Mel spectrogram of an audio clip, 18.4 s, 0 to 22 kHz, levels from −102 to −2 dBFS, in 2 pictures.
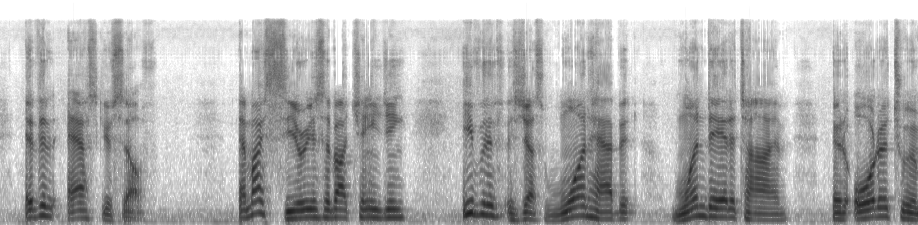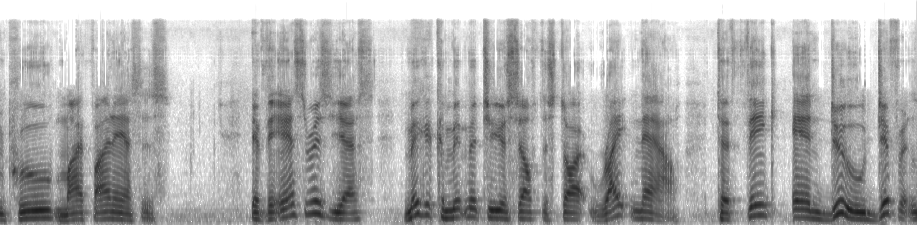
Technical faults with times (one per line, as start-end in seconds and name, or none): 0.00-18.35 Speex codec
